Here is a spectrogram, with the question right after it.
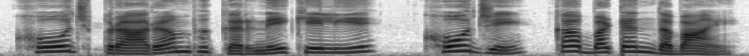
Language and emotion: Hindi, neutral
